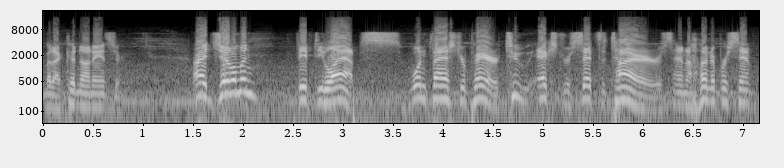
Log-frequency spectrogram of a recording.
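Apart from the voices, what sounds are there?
No everyday noises stand out.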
